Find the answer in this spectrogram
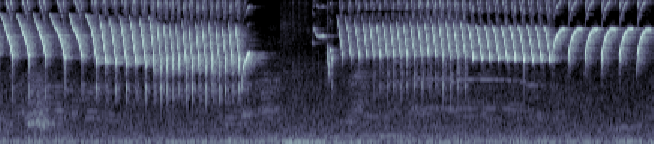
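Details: Canary training song meant to make canaries sing and roll at length: a long, very fast rolling trill, a short silence, a second extended roll, then a few arched whistled notes.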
